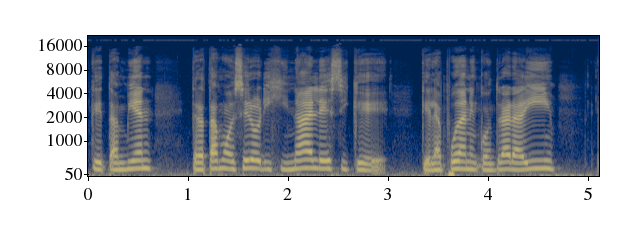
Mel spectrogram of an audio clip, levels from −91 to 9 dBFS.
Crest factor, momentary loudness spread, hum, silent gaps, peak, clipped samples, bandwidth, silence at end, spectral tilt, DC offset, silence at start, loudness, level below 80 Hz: 18 dB; 11 LU; none; none; 0 dBFS; under 0.1%; 19 kHz; 0 s; -4 dB/octave; under 0.1%; 0 s; -18 LUFS; -34 dBFS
